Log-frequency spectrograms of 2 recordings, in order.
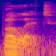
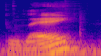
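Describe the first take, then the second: First: It sounds just like the word bullet. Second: It sounds different from the word bullet. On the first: The speaker calls it right. "I'm gonna continue calling it Bullet" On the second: The speaker calls it wrong. "I didn't see anywhere in the internet machine where they call it Boulet"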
